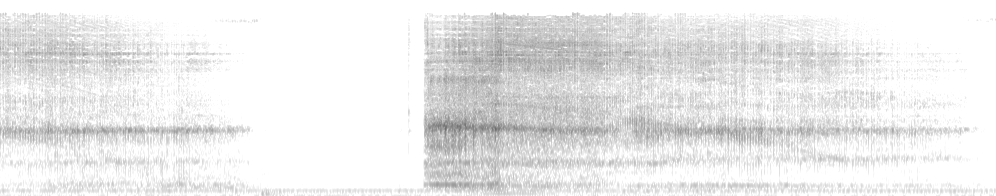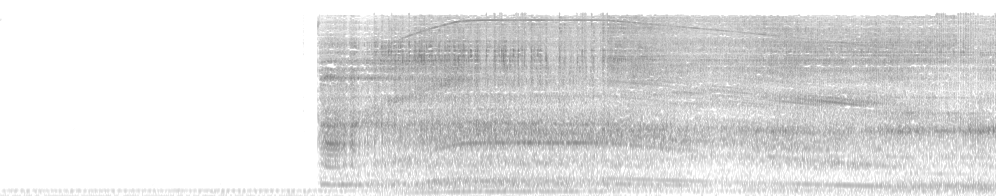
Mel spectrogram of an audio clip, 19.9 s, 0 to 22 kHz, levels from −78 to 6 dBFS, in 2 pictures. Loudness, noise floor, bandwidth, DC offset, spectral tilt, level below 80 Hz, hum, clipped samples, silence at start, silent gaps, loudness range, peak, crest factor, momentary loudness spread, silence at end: -32 LUFS; -71 dBFS; 17 kHz; under 0.1%; 1.5 dB/octave; -78 dBFS; none; under 0.1%; 0 s; none; 17 LU; -14 dBFS; 24 dB; 18 LU; 0 s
